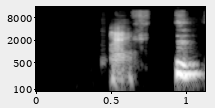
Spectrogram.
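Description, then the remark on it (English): Two rough bursts of phlegmy coughing follow one another quickly, the second deeper and louder with a throaty, gurgling rasp. No one speaks. “Excuse me, I'm just going to cough.”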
